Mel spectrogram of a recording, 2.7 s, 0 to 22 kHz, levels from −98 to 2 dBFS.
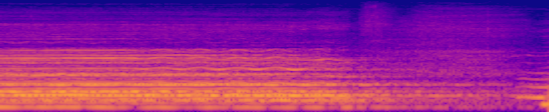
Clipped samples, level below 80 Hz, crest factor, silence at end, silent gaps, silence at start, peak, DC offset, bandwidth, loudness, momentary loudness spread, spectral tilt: under 0.1%; -74 dBFS; 14 dB; 0 s; none; 0 s; -10 dBFS; under 0.1%; 15 kHz; -23 LUFS; 17 LU; -5.5 dB/octave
